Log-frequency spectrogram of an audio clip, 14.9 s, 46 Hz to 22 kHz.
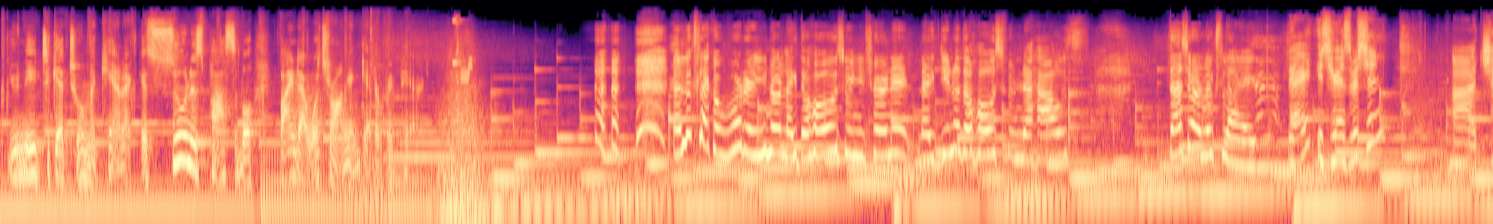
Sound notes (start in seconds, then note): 5.9 laugh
